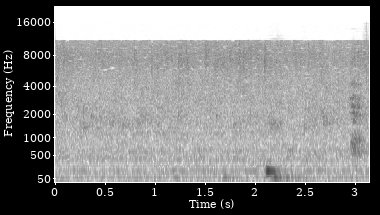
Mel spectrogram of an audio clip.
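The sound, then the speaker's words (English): Water runs steadily into a bath, a constant rushing hiss with a couple of small splashes near the end. No one speaks. “Oh, the water feels really good.”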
